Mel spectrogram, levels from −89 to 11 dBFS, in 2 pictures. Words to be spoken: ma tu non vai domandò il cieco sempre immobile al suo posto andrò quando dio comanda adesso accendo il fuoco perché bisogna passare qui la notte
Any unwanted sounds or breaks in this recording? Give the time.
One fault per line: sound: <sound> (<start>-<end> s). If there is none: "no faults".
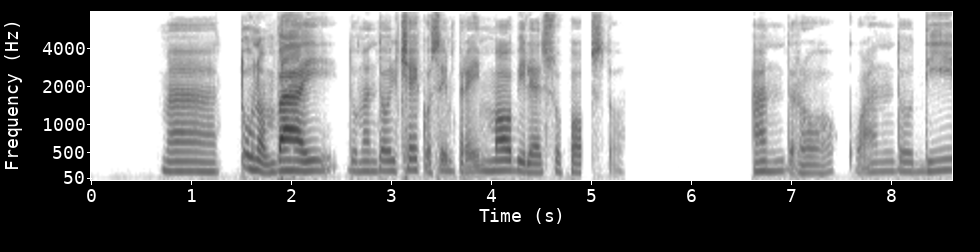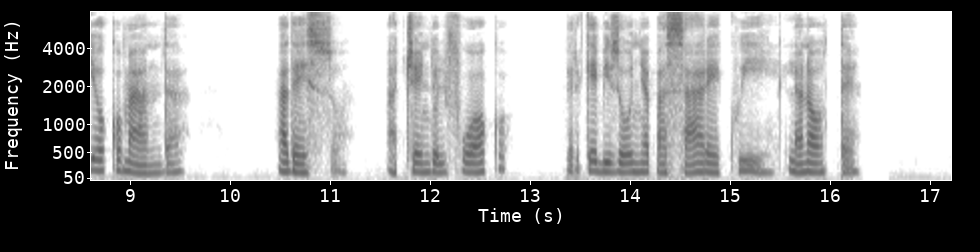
sound: dropout (4.9-5.0 s)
